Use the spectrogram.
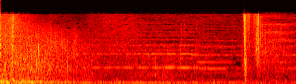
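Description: A Confringo blasting spell from Hogwarts Legacy goes off with a loud booming explosion that decays over several seconds, followed near the end by a brief sharp crackling burst.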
